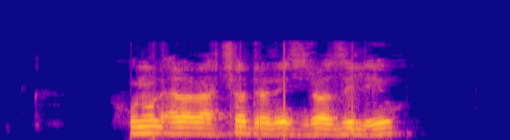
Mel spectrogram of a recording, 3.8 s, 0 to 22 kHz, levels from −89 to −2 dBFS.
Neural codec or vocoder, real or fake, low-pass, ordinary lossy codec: none; real; 7.2 kHz; AAC, 32 kbps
